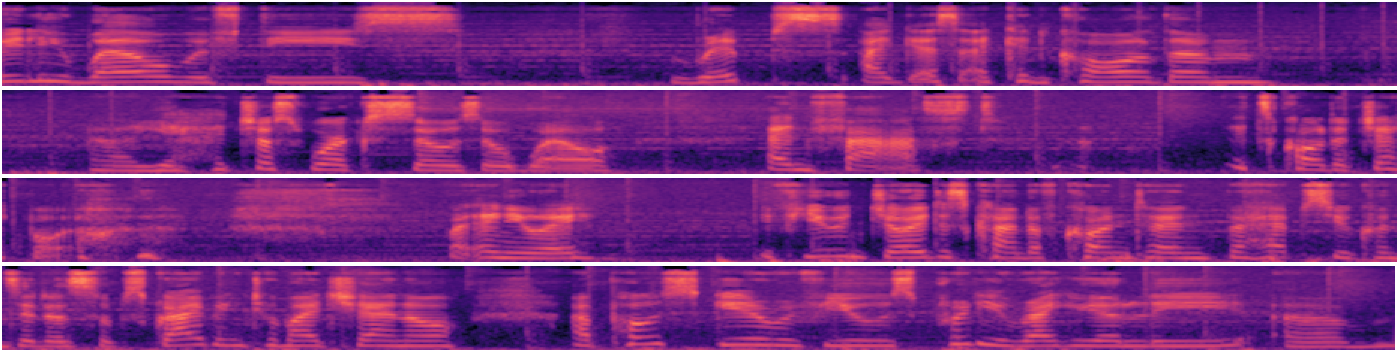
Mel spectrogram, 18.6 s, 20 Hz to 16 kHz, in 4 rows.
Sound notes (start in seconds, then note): 9.4 laughs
